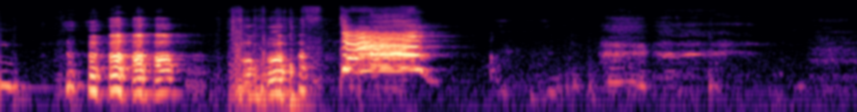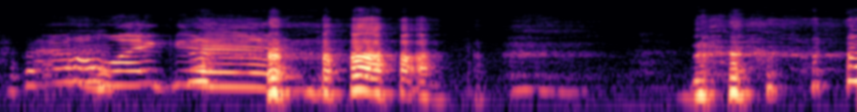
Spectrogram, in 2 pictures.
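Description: A man and a woman laughing nervously and letting out squeals and wordless exclamations in several bursts, the loudest about two seconds in and a longer stretch past the middle.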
